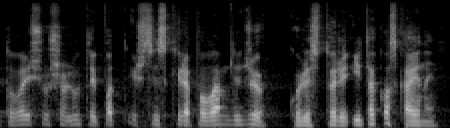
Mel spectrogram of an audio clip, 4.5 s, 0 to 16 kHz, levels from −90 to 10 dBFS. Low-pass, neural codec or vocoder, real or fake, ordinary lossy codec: 14.4 kHz; codec, 44.1 kHz, 7.8 kbps, Pupu-Codec; fake; AAC, 96 kbps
